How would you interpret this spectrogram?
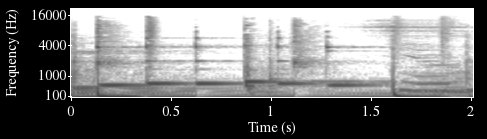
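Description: A text message notification chime for a self-health-monitoring message from the New Taipei education bureau, on its own: a quick series of bright melodic beeps with steady ringing tones that repeat across two seconds.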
